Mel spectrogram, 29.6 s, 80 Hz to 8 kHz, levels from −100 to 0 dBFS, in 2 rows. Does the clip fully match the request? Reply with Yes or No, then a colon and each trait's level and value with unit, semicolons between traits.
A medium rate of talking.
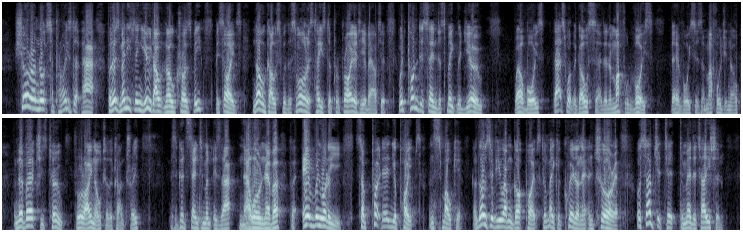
No: fast, 215 wpm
